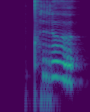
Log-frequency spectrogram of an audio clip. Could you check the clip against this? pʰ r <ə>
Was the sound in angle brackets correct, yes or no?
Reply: no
